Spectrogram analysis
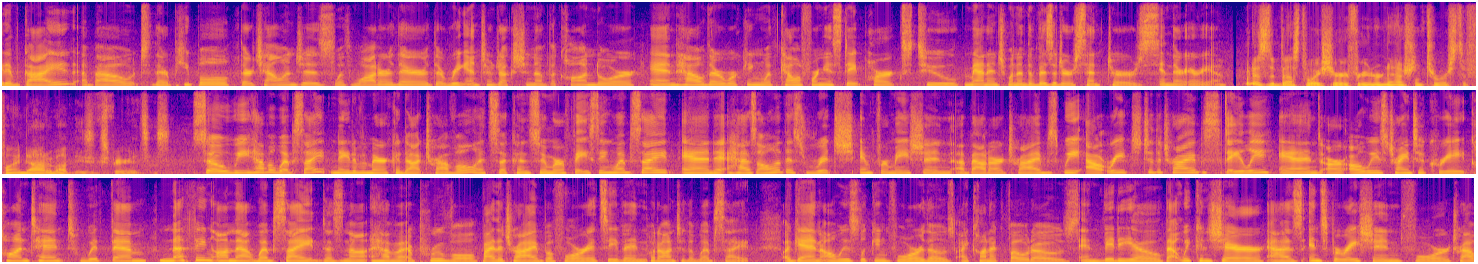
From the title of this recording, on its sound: Live From IPW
